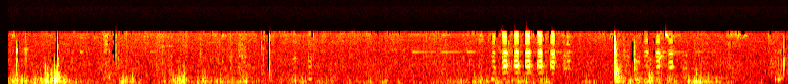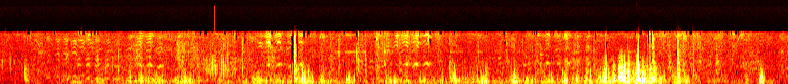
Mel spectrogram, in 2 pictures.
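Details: Goats playing in a pen shared with other farm critters: short wavering bleats with stacked harmonics near five, six and ten seconds, amid thumps, rustling and scuffling from the animals moving about.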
